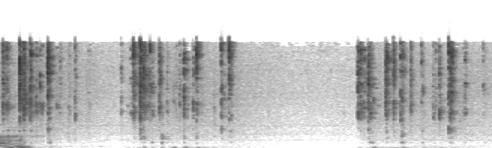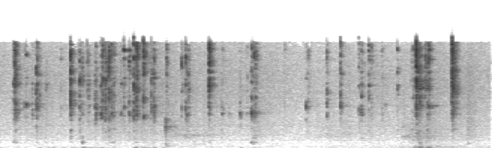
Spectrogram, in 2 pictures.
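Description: Typing on a computer keyboard: a run of quick, irregular key clicks. They pause briefly about three seconds in, then carry on.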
